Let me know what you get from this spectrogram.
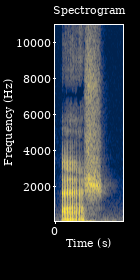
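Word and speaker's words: X Æ A-12: X and then A-E. They pronounce it Ash.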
